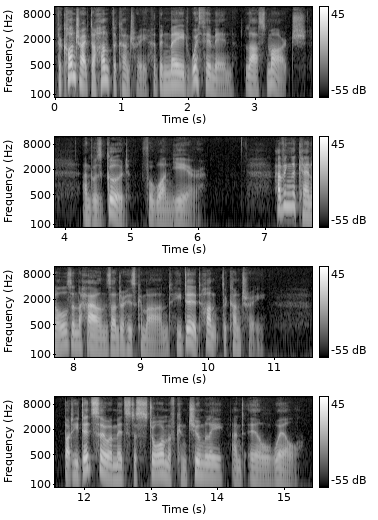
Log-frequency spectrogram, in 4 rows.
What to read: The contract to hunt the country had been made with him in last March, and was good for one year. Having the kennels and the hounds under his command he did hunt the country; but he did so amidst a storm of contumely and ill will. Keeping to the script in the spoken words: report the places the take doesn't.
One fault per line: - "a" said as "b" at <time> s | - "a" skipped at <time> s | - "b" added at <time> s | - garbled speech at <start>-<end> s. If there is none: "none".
none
